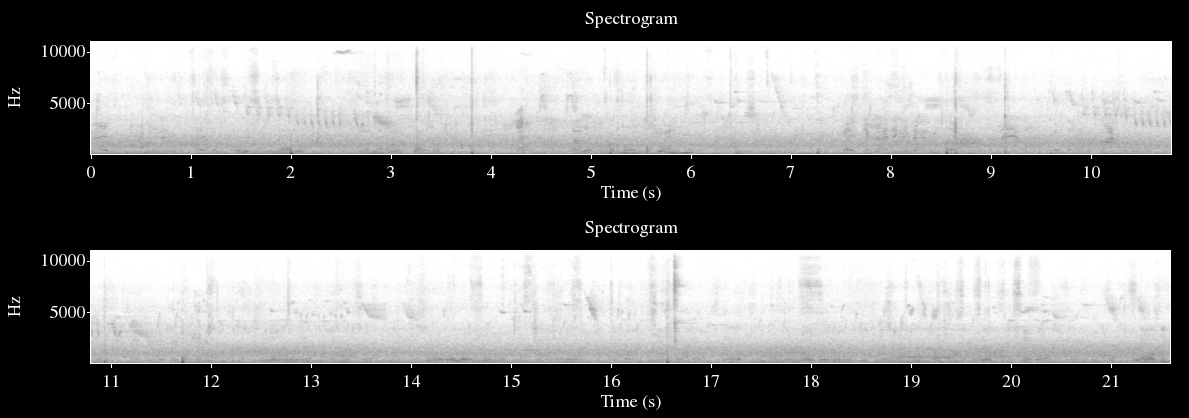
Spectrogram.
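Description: Outdoor football training-ground ambience: indistinct distant voices over a steady background hum, with a sharp thud of a football being struck every few seconds.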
